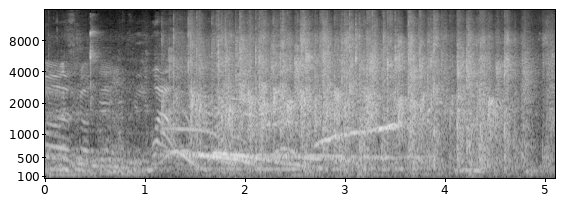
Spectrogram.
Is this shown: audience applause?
yes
